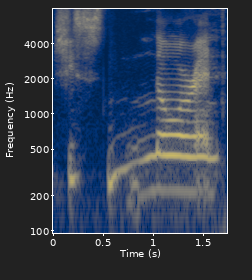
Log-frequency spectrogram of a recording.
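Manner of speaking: high, slow cooing voice; sweet high voice about a sleeping dog. Real, not acted. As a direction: coo softly over the snoring dog.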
